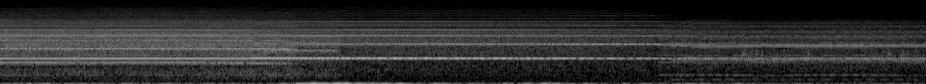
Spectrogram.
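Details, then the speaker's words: Audi 2.2 Bosch K-Jetronic new injectors on bench flow test: high, even buzzing tones stepping in pitch at idle, half and full throttle, no sputter, identical spray in all five; injectors healthy. "absolutely spot on and you can hear from them from the noise of them as well they have a different pitch at uh you know idle half throttle and full throttle"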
